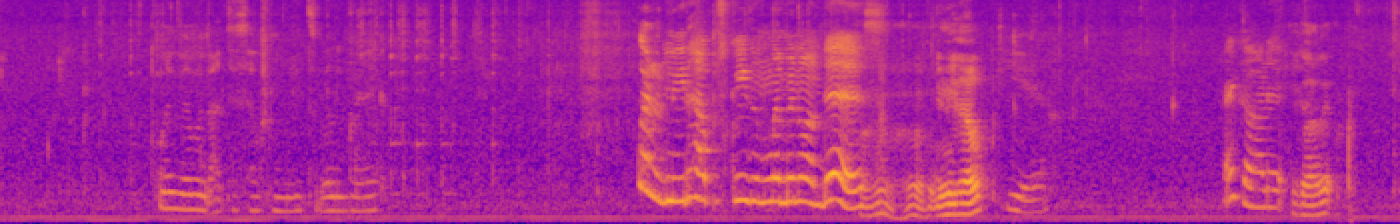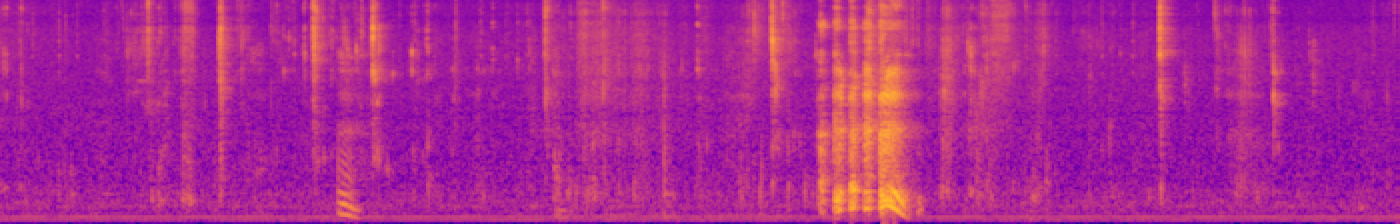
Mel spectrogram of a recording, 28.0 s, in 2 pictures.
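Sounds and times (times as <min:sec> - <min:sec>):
chewing and biting seafood: 0:14.0 - 0:22.2.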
